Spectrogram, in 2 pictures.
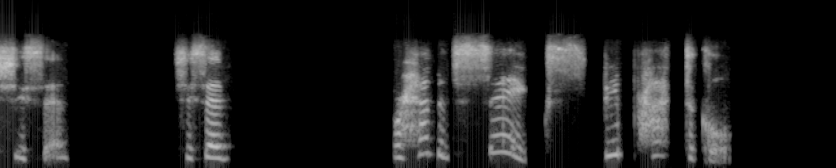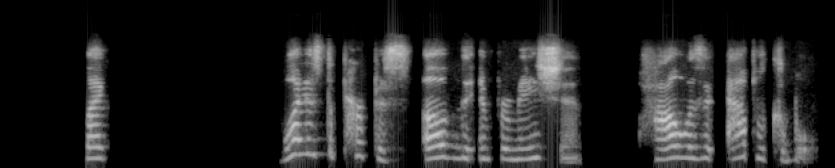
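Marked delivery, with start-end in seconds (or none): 2.9-12.4 put-on woman's voice with an English accent. Retelling what a woman said to a man over tea at their house, English accent. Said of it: "she said in her English accent".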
